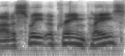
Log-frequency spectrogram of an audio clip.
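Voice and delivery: high, loud voice pushed through the nose. A narrator voices Snell at the counter, in a nasal Snell voice. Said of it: "Snell says nasally".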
